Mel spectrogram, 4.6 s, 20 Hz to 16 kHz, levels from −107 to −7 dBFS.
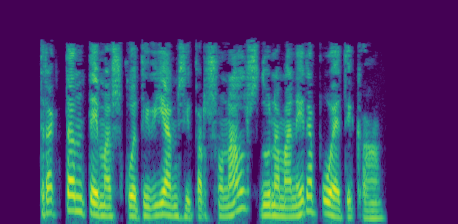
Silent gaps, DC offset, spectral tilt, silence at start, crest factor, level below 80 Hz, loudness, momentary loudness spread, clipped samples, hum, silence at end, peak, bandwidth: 0.61-0.65 s; under 0.1%; -5 dB/octave; 0.4 s; 18 dB; -62 dBFS; -21 LUFS; 10 LU; under 0.1%; none; 0.75 s; -4 dBFS; 8.2 kHz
